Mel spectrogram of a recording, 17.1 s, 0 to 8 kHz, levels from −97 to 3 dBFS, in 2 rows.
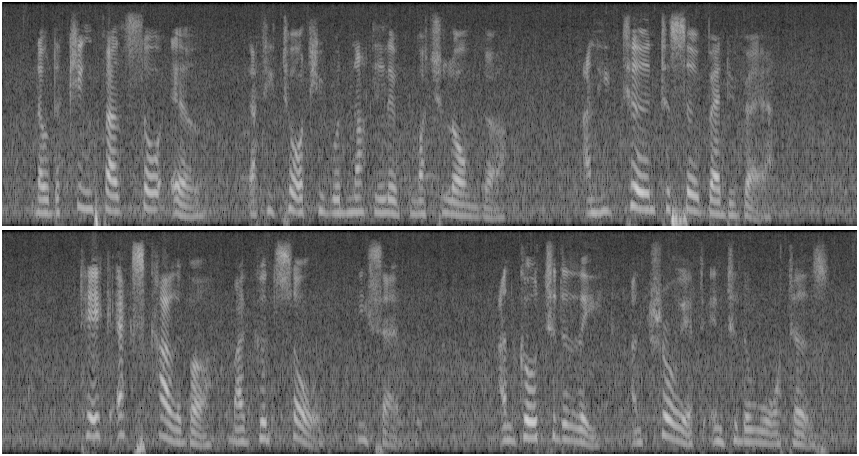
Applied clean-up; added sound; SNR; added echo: none; Stream; 12 dB; none.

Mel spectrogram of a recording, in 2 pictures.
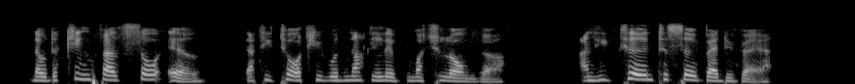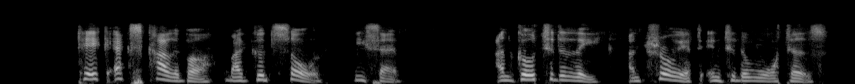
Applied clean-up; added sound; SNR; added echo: neural mask model Resemble Enhance denoiser.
